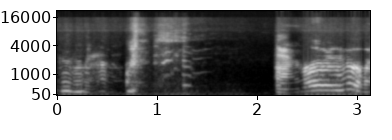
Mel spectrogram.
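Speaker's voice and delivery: mock sulky teenager grumble; lightly imitated teenage grumbling. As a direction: mumble it like a teenager. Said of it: "the kind of teenager".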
